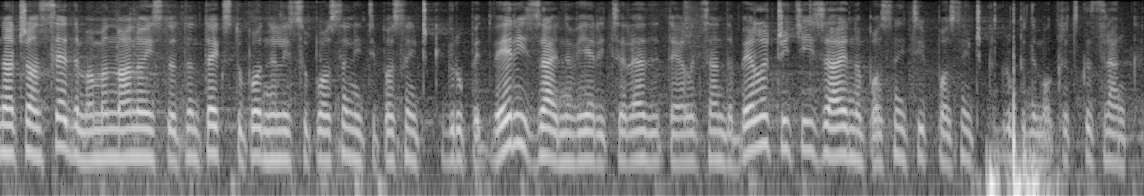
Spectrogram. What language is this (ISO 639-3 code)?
srp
